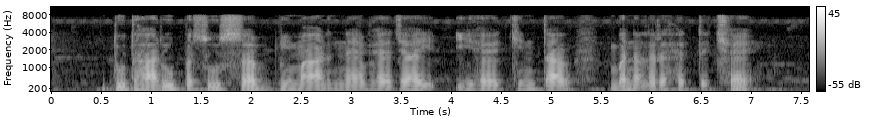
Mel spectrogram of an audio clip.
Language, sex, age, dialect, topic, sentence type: Maithili, male, 25-30, Southern/Standard, agriculture, statement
